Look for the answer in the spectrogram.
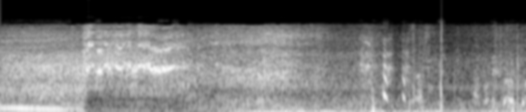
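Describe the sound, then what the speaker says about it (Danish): Car skidding with a driver losing control, a sustained noisy tyre-scrub hiss followed by a low rumble and sharp impacts, loud and close, with excited voices shouting over it. "Han har slet ikke styr på bilen"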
